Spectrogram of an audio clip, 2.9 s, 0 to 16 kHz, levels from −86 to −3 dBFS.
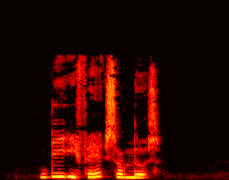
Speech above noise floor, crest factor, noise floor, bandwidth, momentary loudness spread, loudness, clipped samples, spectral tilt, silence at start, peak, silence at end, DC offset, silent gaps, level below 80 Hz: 47 dB; 16 dB; -73 dBFS; 11.5 kHz; 14 LU; -26 LUFS; under 0.1%; -2 dB/octave; 0.5 s; -14 dBFS; 0.9 s; under 0.1%; none; -86 dBFS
